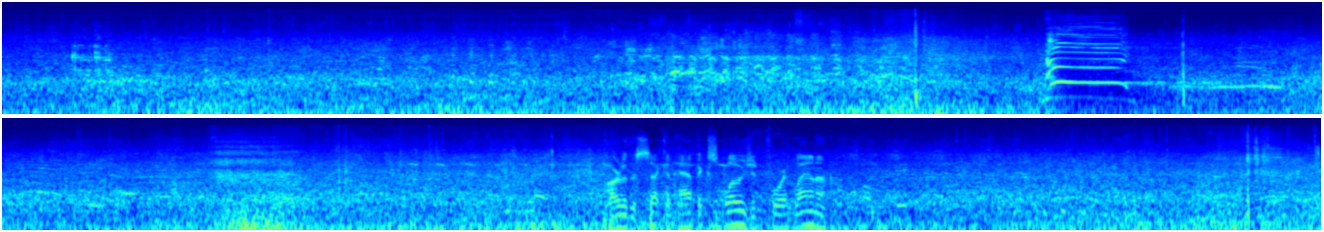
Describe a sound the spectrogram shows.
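A large crowd murmurs steadily outdoors.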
